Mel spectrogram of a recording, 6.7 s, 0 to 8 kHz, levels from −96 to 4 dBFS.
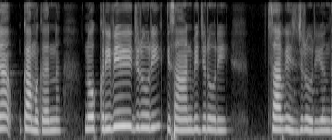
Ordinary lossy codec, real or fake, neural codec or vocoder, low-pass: none; real; none; 7.2 kHz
